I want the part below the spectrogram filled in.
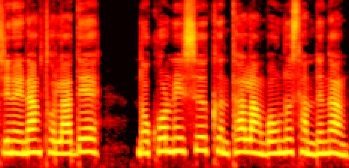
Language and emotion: Bodo, neutral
